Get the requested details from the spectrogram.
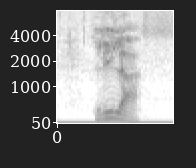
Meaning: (noun) lilac (color); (adjective) lilac; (noun) a small, even shoulder-portable type of (colonial?) field gun, notably used in the East Indies
- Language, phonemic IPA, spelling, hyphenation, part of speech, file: Dutch, /ˈli.laː/, lila, li‧la, noun / adjective, Nl-lila.ogg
